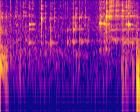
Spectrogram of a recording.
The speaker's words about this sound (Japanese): ではもう早速今週も私たちの地元熊本の高橋酒造の米焼酎白竹城で乾杯しましょう乾杯乾杯いただきますよいしょ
